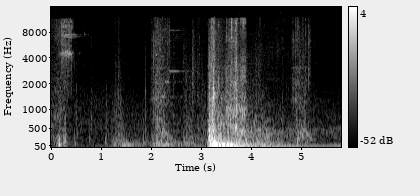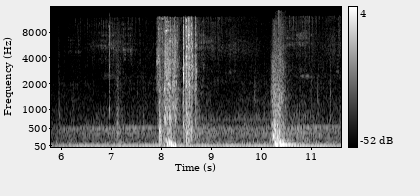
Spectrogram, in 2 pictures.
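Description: Game pickup sounds chime as items are collected.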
